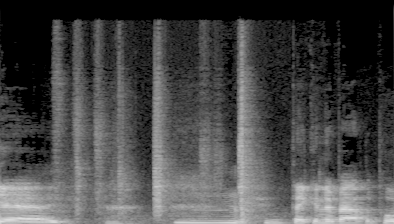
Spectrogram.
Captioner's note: smooching; laughing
